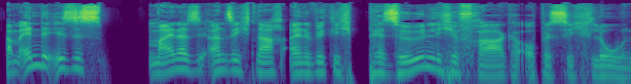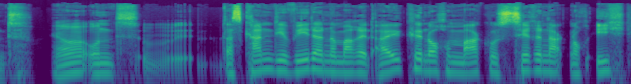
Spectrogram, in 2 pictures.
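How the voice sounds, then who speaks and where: A man's voice: medium pitch, lively intonation, moderate pace, a little mellow, no echo, clean studio sound. A man hosting a podcast, giving casual spoken advice to listeners, thinking aloud with many fillers and restarts. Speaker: podcast host answering listener questions.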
